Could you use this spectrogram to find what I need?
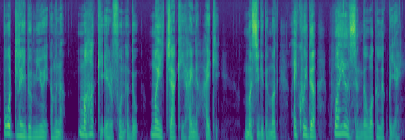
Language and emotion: Manipuri, fearful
